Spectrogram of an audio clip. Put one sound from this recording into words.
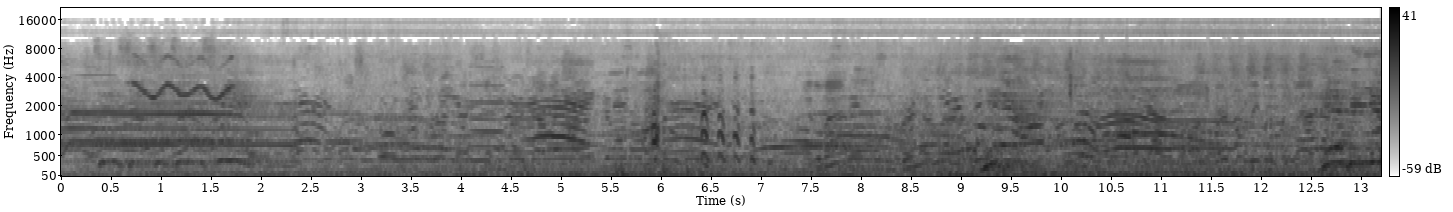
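A crowd of young adults cheers and shouts nearby.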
